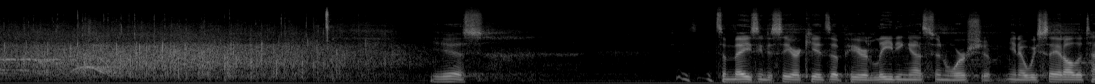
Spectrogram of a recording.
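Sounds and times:
audience clapping: 0.0s - 4.3s
speech: 4.4s - 5.0s, 6.8s - 10.9s.

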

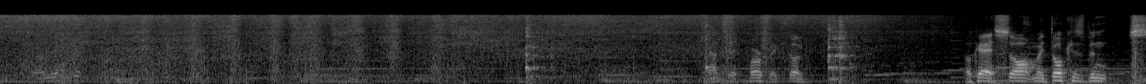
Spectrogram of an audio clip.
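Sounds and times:
soy sauce sizzling in a hot pan: 0.0s - 10.1s
whisk stirring through sauce: 0.8s - 5.5s
speech: 7.2s - 8.2s, 9.6s - 11.4s.

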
